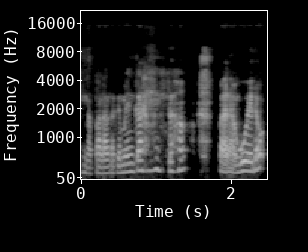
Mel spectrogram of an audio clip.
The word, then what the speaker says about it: paragüero: palabra que me encanta paragüero y no para guero h Bueno espero que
